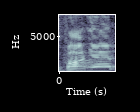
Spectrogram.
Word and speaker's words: Vanya: to our next speaker vanya with southwest airlines alternative anya thank you awesome thank you very much thank you everyone good afternoon my name is vanya and it rhymes with lasagna that means i've spoken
